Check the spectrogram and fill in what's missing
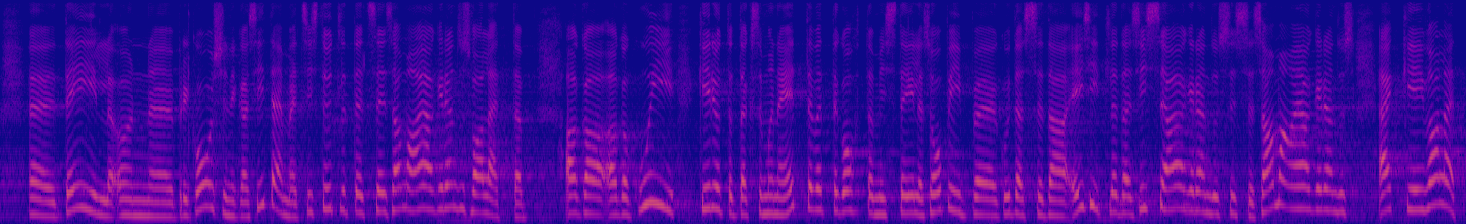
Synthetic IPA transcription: t̪e̞jlo̞npriɡo̞ːʃiniɡ̥ɑsid̪̥e̞met̪sist̪e̞yt̪ˑlet̪ˑːeːt̪se̞sɑmɑɑjɑkirjɑnd̪̥usvɑlet̪ːˑɑb̥ | ɑɡ̥ɑɑɡ̥ɑkuj | kirjut̪ːˑɑt̪ːˑɑkse̞mɤne̞e̞t̪ːe̞vɤt̪ːe̞ko̞ht̪ɑmist̪e̞jle̞so̞b̥ib̥kujd̪̥ɑsːe̞d̪ɑe̞sʲit̪ˑle̞d̪̥ɑsisːe̞ɑjɑkiɾjɑnd̪usːisːe̞sɑmɑɑjɑkiɾjɑnd̪us | ækːie̞jvɑle̞t̪ːˑ

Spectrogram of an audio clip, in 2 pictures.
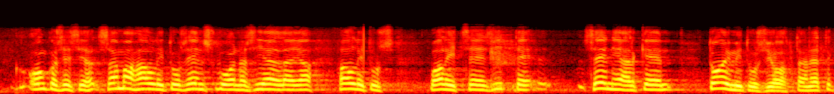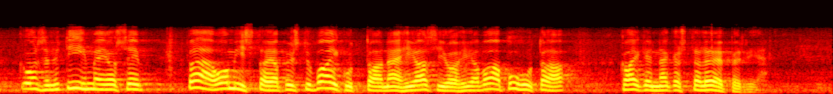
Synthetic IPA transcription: oŋkosesesɑmɑhɑlːit̪usensʋuɑnːɑsiælːæjɑhɑlːit̪us | ʋɑlit̪seːsit̪ːe | senjælkeːn | t̪oimit̪usjoht̪ɑjɑnet̪ːæonsenyt̪ihmejosːeipæːomist̪ɑjɑpyst̪yʋɑikut̪ːɑːnæihiɑsioihijɑʋɑːpuhut̪ɑː | kɑikenːækøst̪æløːpørḭæ

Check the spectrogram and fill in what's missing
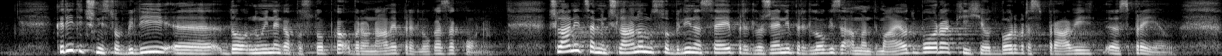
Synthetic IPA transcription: kɾiːt̪it͡ʃnisɔbili | d̪ɔnujnɛɡapɔst̪oːpkaʔɔbɾawnaːʋɛpɾɛd̪loːɡazako̰ːna̰t͡ʃlaːnit̪samint͡ʃlaːnɔmsɔbilinasɛjipɾɛd̪lɔʒɛːnipɾɛd̪loːɡizaʔamand̪maːjɛɔd̪bɔːɾakijixjɛɔd̪bɔːɾwɾaspɾaːʋispɾɛjḛːw

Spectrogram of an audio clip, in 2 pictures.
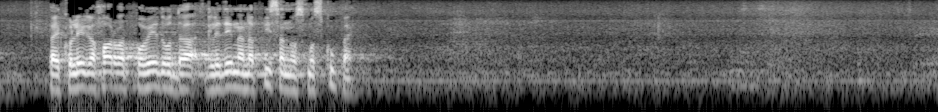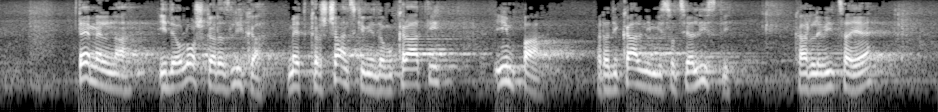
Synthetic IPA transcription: pajɛkɔleːɡaxɔɾʋat̪̚pɔʋeːd̪awd̪aɡlɛd̪eːnanapiːsanɔsmɔskupaj | t̪ɛːmɛlnaid̪ɛɔloːʃkaɾazliːkamɛt̪kəɾʃt͡ʃaːnskimid̪ɛmɔkɾaːt̪iimpa | ɾad̪ikaːlnimisɔt̪sialist̪i | kaɾlɛʋiːt̪sajɛ

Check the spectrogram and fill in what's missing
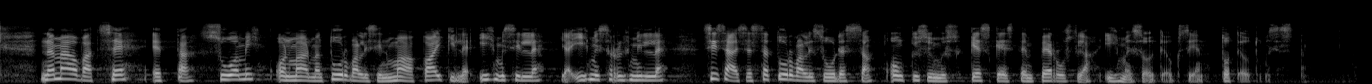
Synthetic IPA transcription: næmæo̞ʋɑt̪se̞e̞t̪ːæsuomio̞nmɑːilmɑnt̪urʋɑlːisinmɑːkɑjkilːḛʔʔiçmisilːejɑ̰ʔiçmisryhmilːesisæise̞sːæt̪urʋɑlːisuːde̞sːɑoŋkysymyske̞skeist̪e̞mpe̞rusjɑ̰içmeso̰jke̞̰uksiḛnt̪o̞t̪e̞̰uwt̪umise̥st̪ɑ̥

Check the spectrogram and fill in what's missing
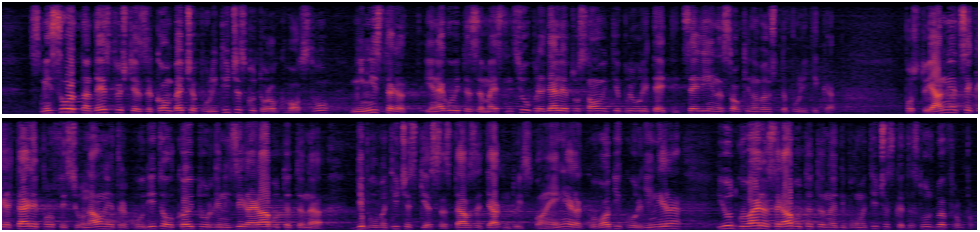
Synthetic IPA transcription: smisəlˠət̪nɐd̪ɛjst̪vəʃt̪ijəzɐkɔnbɛʃɛpolit̪it͡ʃɛskot̪oɾokovɔt̪st̪vo | minist̪əɾət̪ḭnɛɡovit̪ɛzɐmɛsnit̪siopɾɛd̪ɛlʲət̪osnɔvnit̪ɛpɾiʊɾit̪ɛt̪it̪sɛliːnɐsɔkinɐvɤnʃnət̪əpolit̪ikə̰ | post̪ojanːijət̪sɛkɾɛt̪aɾɛpɾofɛsionalˠnijət̪ɾɐkovod̪it̪ɛlˠkɔjt̪oːɾɡɐniziɾəɾabot̪ət̪ənɐd̪iplˠomɐt̪it͡ʃɛskiəsɐst̪avzɐt̪ʲaxnot̪oispɐlˠnɛniɛɾɐkovɔd̪ikoːɾd̪iniɾə | iod̪ɡovaɾʲəzɐɾabot̪ət̪ənɐd̪iplˠomɐt̪it͡ʃɛskət̪əslˠuʒbəfɾop

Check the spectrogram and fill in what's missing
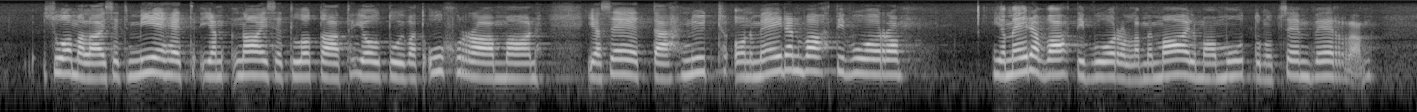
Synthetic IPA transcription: suomɑlɑiset̪mieɦet̪jɑnɑiset̪lot̪ɑt̪jowt̪uiʋɑt̪uhrɑːmːˑɑːnjɑseet̪ːænyt̪onmeidænʋɑht̪iʋuoɾo | jɑmeidæʋʋɑht̪iʋuoɾolːɑmːemɑːilmɑommuːt̪ːunut̪senʋerːɑ̰n

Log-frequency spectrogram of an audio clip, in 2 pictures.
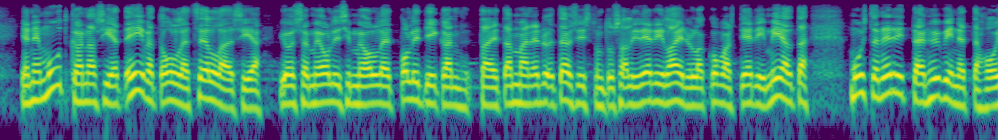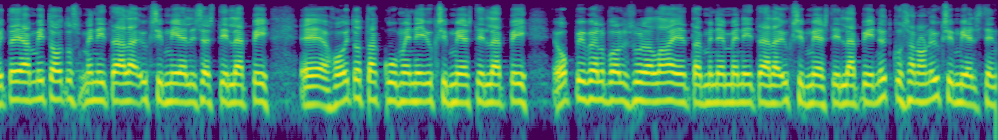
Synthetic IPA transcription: jɑnemuːt̪kɑːnɑsiɑt̪eiʋæt̪olːeːt̪selːɑisiɑjoisːɑmeolisimːeolːeːt̪̚polit̪iːkɑnt̪ɑit̪æmæneut̪æysist̪unt̪usɑlinerilɑiɾolːɑkoʋɑst̪ierimiælt̪æmuist̪ɑnerit̪ːæinhyʋinet̪ːæhoit̪ɑjɑmit̪out̪usmenit̪æːlːæyksimiælːˑisest̪ilæpihoit̪ot̪ɑkuːmeniyksimiæst̪illæpi | opːiʋelʋolːisuːdelɑːjent̪ɑminemmenit̪æːlːæyksimiest̪illæpinyt̪kusɑnonyksimiælist̪en

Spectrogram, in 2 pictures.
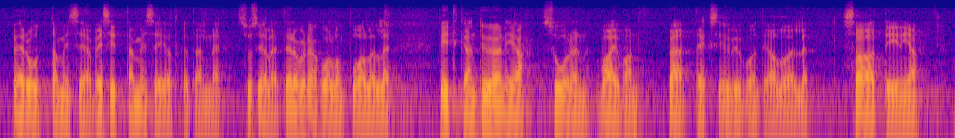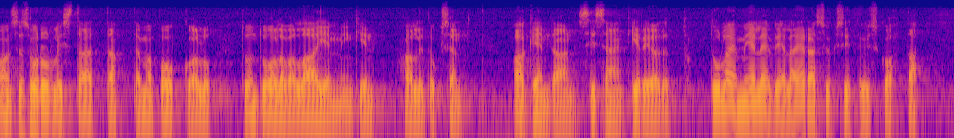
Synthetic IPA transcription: perut̪ːɑmisejɑʋesit̪ːæmisejot̪kɑt̪ænːesosiɑlit̪erʋeydehuolumpuolelːe | pit̪kænt̪yønjɑsuːɾenʋɑiʋɑn | pæːt̪ːeːksihyʋiʋʋoint̪iɑ̰lueilːʔe | sɑːt̪iːnjɑonsesuɾulːist̪ɑet̪ːæt̪æmæpoukːoilut̪unt̪uoleʋɑlɑːjemːiŋkinhɑlːit̪uksen | ɑkendɑ̰ːnsisæːŋkirjoit̪et̪ːu̥t̪uleːmieleːʋʋielæeɾʔæsyksit̪yiskoht̪ɑ

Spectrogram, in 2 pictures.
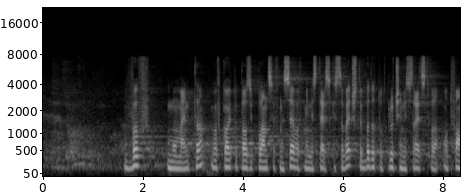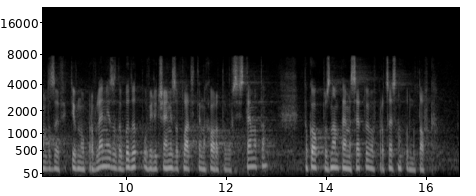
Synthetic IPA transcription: vəf | momɛnt̪əvɐfkɔjt̪ʊt̪ɔziplˠansɛvnɛsɛvɐfminist̪ɛɾskisɐvɛt̪ʃt̪ɛbɤd̪ət̪ot̪klʲut͡ʃɛnisɾɛt̪st̪vəot̪fɔnd̪əzɐɛfɛk̚t̪ivnoːpɾɐvlɛniɛzɐd̪ɐbɤd̪ət̪ʊvɛlit͡ʃɛnizɐplˠat̪i̥t̪ɛnɐxɔɾət̪əvɐfsi̥st̪ɛmət̪ə | d̪̥okɔlˠkʊ̥t̪ʊznampɛmɛsɛt̪oɛvɐfpɾot̪sɛsnɐpod̪ɡot̪ɔfkə̥

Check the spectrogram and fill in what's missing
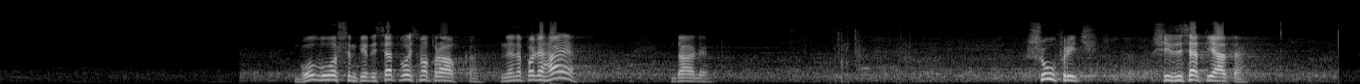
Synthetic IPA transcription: bɔlˠɔʂɪnpʲjɐd̪esʲat̪ʋɔsʲmɐpɾɑwkɐnɛnɐpɔlʲɐɦɑjɛ | d̪ɑlʲɪ | ʂufɾʲit͡ʃʲʃizʲd̪esʲat̪̚pʲjat̪ɐ

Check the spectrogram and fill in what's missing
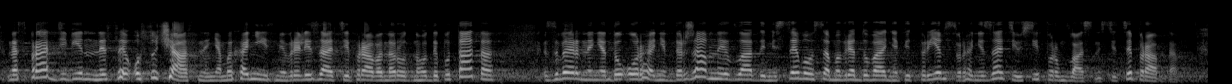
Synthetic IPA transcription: nɐspɾɑwdʲiʋʲinːɛsɛʔɔsʊt͡ʃɑsnenʲːɐmexɐnʲizmʲiwɾeɐlʲizɑt͡sʲijipɾɑʋɐnɐɾɔd̪nɔɦɔd̪epʊt̪ɑt̪ɐ | zʋɛrne̞nʲːɐd̪ɔʔɔrɦɐnʲiwd̪erʒɑwnɔjiʋlˠɑd̪ɪmʲist̪sɛʋɔɦɔsɐmɔʋɾʲɐd̪ʊʋɑnʲːɐpʲid̪̚pɾɪjɛmst̪ʋɔrɦɐnʲizɑt͡sʲijiʊsʲixfɔrmʋlˠɑsnɔsʲtʲit̪sɛpɾɑʋd̪ɐ̰

